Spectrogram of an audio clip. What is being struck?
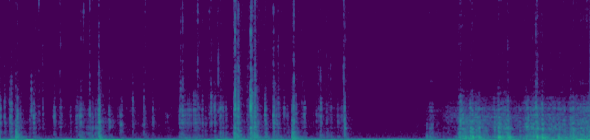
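Woven rattan cane webbing panel.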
